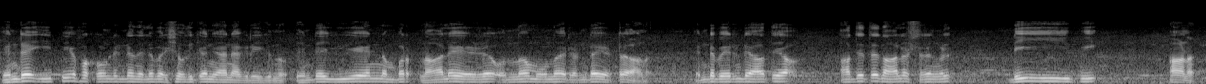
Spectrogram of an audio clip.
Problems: constant background noise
